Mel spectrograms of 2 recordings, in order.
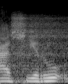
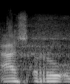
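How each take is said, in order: First: An i vowel comes right after the sh sound. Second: No vowel comes right after the sh sound. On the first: "dibaca asyiru ge mangga" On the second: "Bae dibaca asyru mangga"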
